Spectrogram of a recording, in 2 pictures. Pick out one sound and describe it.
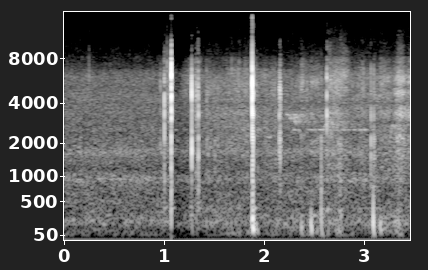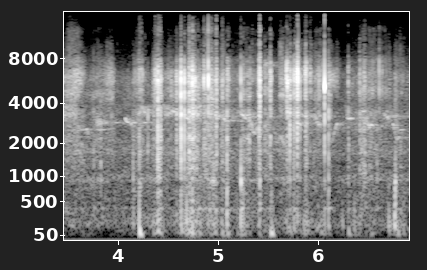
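Beetles scratch and rustle in loose soil close by.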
